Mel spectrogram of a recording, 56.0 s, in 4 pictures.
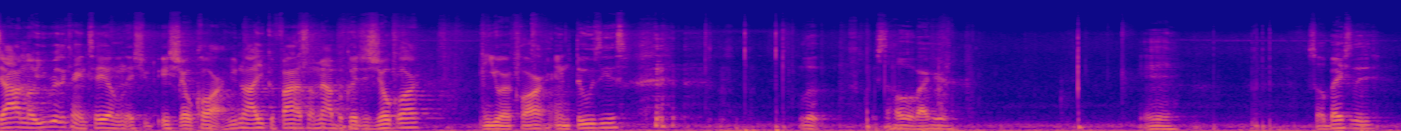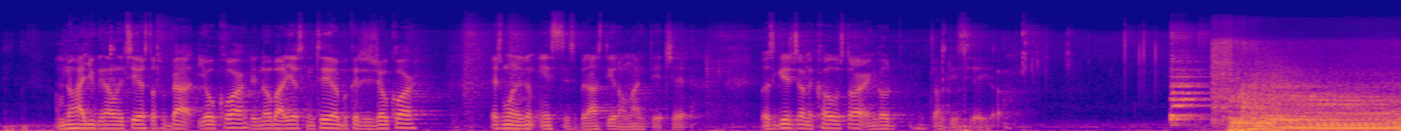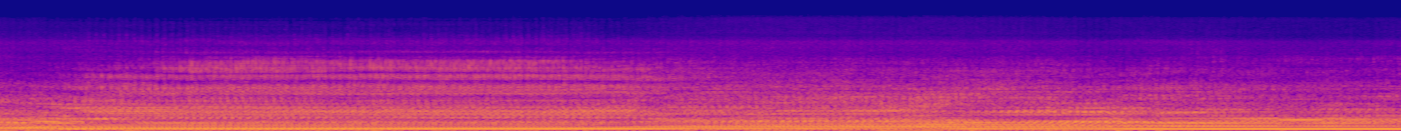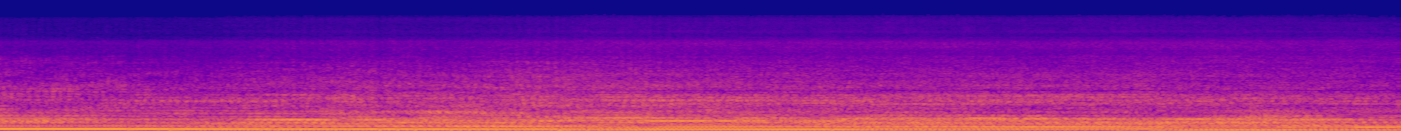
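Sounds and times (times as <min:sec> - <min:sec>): car engine idling: 0:00.0 - 0:17.8, 0:25.8 - 0:56.0
high whine: 0:25.8 - 0:56.0.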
